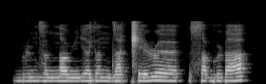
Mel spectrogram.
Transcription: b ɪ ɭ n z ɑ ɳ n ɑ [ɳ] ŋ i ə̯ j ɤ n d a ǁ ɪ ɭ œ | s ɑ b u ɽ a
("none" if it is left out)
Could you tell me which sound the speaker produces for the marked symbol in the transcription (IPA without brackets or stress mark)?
ɳ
